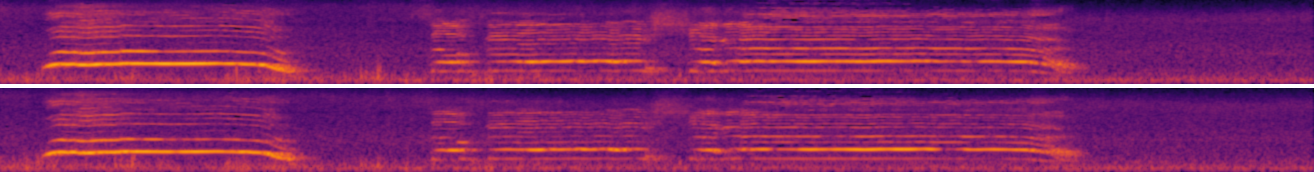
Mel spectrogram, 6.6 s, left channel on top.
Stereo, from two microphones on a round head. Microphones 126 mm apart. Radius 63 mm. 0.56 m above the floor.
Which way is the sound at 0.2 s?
Centre (ahead or behind).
